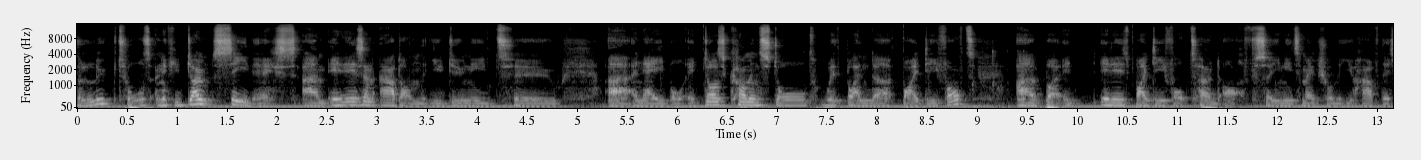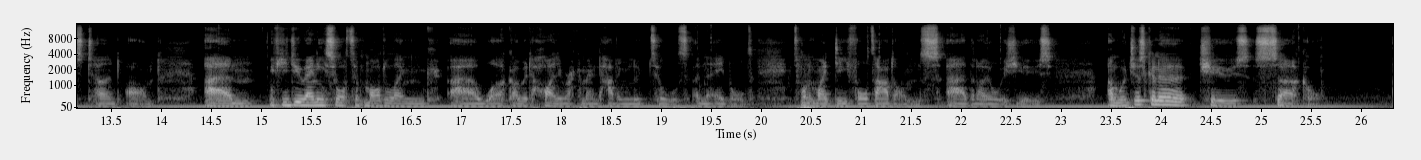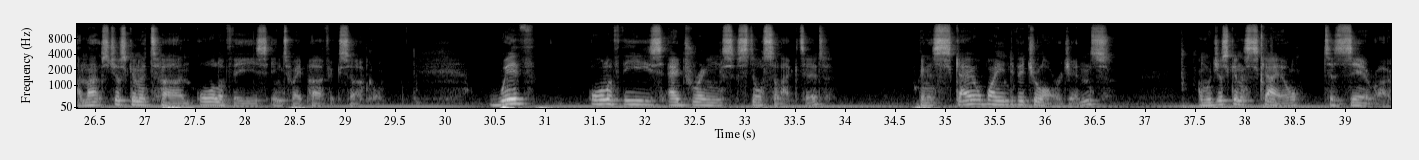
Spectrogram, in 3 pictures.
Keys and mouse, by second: 4.2-6.3 drag, 21.2-25.3 drag, 26.3 middle click, 29.1 middle click, 37.3 s.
